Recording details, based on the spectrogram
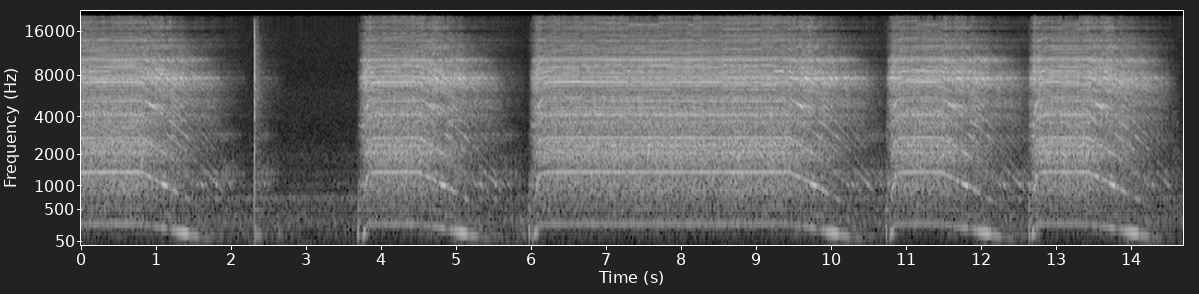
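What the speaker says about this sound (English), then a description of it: "it does appear that a lot of the noise does seem to be generated by this collet" A Woodpecker 3018 CNC spindle runs with its collet fitted, a loud, close, high whine that spins up and winds down repeatedly, each stop ending in a falling pitch, with brief silent gaps between runs.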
